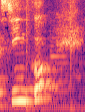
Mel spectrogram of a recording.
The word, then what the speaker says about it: CNCO: CNCO, que se pronuncia Cinco y Kenia Oz Plutón.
